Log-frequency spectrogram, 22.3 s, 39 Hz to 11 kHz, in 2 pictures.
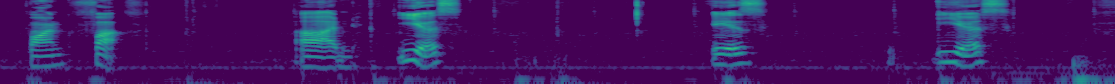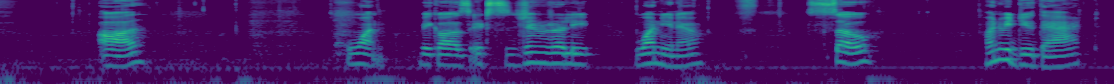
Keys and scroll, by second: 0.2 ., 0.9 5, 1.8 Return, 3.4-4.8 typing, 5.5 Return, 7.0-7.4 typing, 9.1-10.6 typing, 11.2 Return, 11.9 space, 13.5-15.8 typing, 17.7-20.3 typing.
